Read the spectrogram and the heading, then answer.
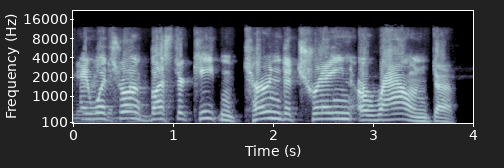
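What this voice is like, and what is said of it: Imitates another person's voice. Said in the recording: “play Andy Kindler in front of Andy Kindler ... impersonated”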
